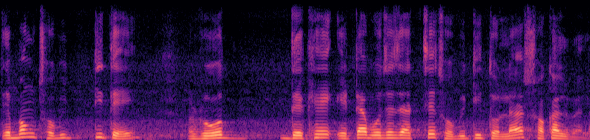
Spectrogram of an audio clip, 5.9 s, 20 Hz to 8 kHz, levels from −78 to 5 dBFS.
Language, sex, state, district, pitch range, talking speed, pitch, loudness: Bengali, male, West Bengal, Kolkata, 140-170 Hz, 100 wpm, 155 Hz, -17 LUFS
